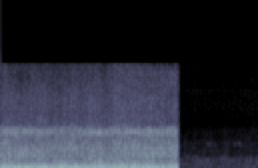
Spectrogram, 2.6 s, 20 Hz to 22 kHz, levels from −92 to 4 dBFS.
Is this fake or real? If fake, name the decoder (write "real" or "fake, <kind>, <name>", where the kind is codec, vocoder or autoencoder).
fake, autoencoder, DAC-VAE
